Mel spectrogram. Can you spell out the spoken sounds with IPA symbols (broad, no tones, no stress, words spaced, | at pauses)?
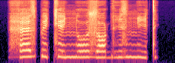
hæzpece ɲo zɒɡʱiz ɲit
